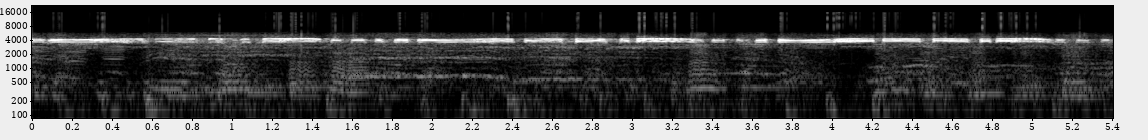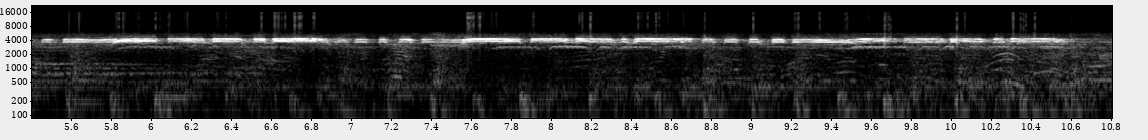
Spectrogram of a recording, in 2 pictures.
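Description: Junkanoo parade band playing: drums, cowbells and brass horns in a steady rhythm, with crowd voices mixed in.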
